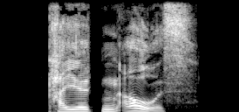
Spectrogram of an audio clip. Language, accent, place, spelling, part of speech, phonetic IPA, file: German, Germany, Berlin, teilten aus, verb, [ˌtaɪ̯ltn̩ ˈaʊ̯s], De-teilten aus.ogg
- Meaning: inflection of austeilen: 1. first/third-person plural preterite 2. first/third-person plural subjunctive II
